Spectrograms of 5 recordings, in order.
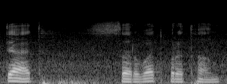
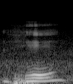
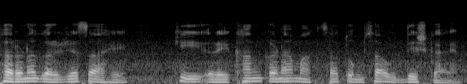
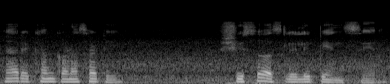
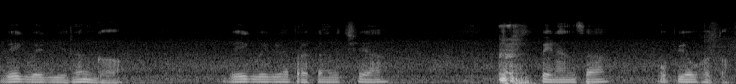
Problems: constant background noise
